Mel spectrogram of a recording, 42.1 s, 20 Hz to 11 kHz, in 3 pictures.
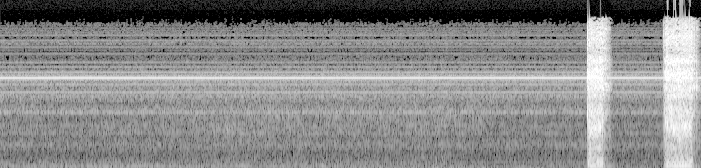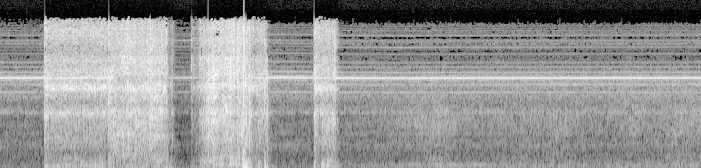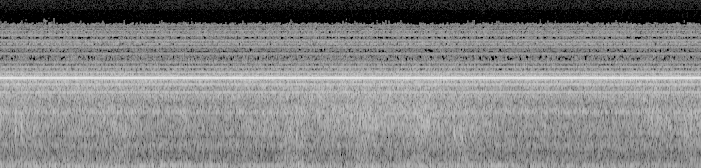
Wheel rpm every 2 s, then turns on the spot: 0, 0, 0, 0, 0, 20, 70, 60, 90, 80, 20, 0, 0, 0, 0, 0, 0, 0, 0, 0, 0.
14-16 18-22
